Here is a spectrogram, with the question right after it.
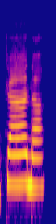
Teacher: کلمت کانا کے آخر میں نون پہ زبر ہے، دھیان رہے ہم نون کو صرف زبر سے ادا کریں گے، اپنی آواز لمبی نہیں کریں گے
